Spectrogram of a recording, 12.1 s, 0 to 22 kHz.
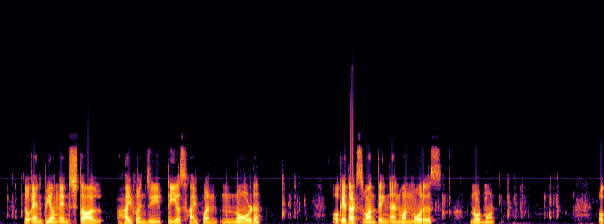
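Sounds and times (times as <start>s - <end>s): faint keyboard keystrokes: 5.6s - 6.2s, 10.0s - 11.4s.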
